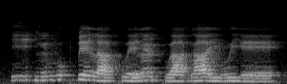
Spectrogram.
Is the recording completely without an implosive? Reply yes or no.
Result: no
